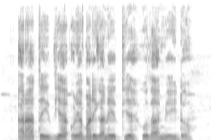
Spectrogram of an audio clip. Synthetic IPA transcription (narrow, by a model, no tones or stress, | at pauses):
aɾateiðiaʔoɾeamaɾiɣanetieɣoðamieidɔ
